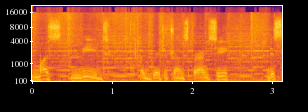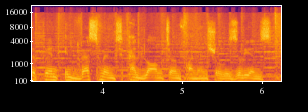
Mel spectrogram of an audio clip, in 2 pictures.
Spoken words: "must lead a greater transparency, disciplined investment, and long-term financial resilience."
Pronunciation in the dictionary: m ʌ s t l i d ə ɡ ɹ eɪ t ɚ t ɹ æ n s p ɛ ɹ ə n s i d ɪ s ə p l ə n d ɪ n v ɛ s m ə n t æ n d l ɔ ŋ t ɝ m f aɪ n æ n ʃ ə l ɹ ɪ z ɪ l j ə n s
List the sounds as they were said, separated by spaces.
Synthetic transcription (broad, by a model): m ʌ s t l i d ə ɡ ɹ eɪ t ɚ t ɹ æ n s p ɛ ɹ ə n s i d ɪ s ə p l ə n d ɪ n v ɛ s m ə n t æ n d l ɔ ŋ t ɝ m f aɪ n æ n ʃ ə l ɹ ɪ z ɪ l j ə n s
